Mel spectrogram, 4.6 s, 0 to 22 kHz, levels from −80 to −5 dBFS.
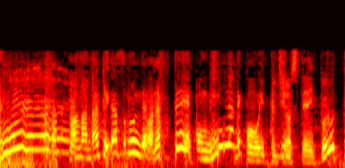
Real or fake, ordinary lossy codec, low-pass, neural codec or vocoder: fake; MP3, 32 kbps; 7.2 kHz; codec, 16 kHz in and 24 kHz out, 0.6 kbps, FireRedTTS-2 codec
